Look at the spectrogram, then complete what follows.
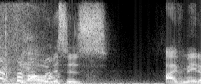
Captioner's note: laughs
